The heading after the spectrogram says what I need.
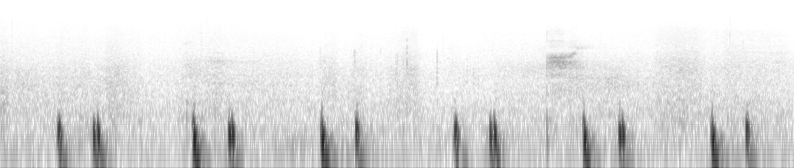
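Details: Normal heartbeat sound used in an ASMR recording with rain and thunderstorm ambience.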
